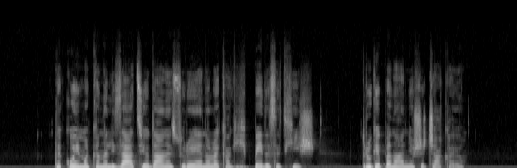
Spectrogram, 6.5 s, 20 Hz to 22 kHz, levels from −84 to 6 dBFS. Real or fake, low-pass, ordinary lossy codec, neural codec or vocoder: real; 19.8 kHz; none; none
